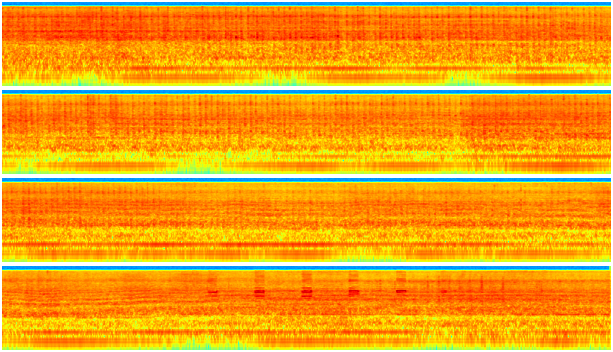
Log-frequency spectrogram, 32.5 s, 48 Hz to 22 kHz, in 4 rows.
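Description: Kubota DC-68G Harvesking combine harvester's four-cylinder turbocharged diesel engine running under load as the machine cuts and threshes rice, a loud steady drone with a low hum that swells and eases slightly.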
